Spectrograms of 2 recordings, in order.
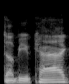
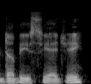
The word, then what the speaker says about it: WCAG: One is the the common standard itself which some people pronounce WAGG or WCAG.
